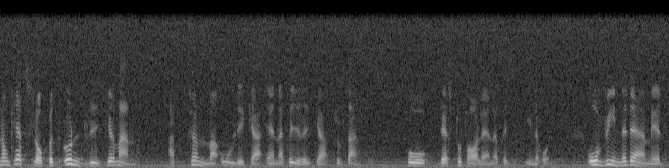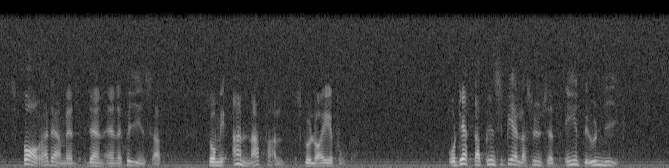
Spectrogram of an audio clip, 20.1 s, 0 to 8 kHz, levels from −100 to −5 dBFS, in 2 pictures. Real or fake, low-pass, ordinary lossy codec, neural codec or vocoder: real; 7.2 kHz; none; none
